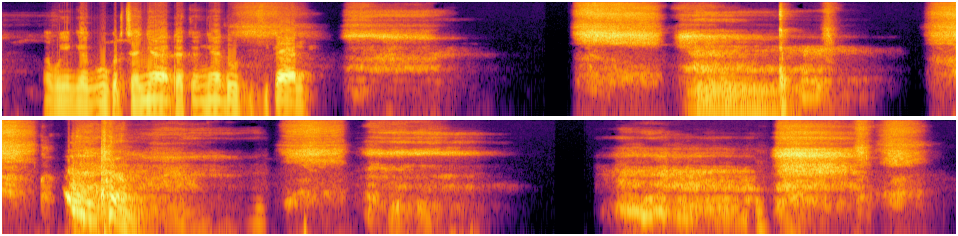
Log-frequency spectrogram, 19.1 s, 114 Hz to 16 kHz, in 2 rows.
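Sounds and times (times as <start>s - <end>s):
person groaning: 6.8s - 8.6s, 10.0s - 12.2s, 15.7s - 17.6s
heavy breaths and gasps: 8.2s - 14.8s, 15.5s - 19.0s.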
